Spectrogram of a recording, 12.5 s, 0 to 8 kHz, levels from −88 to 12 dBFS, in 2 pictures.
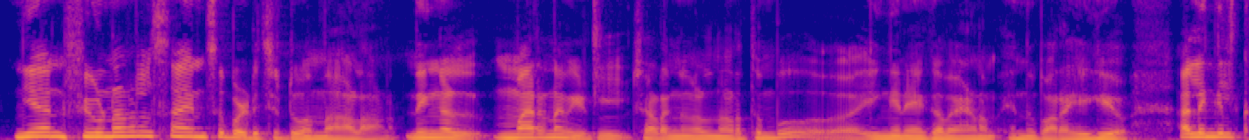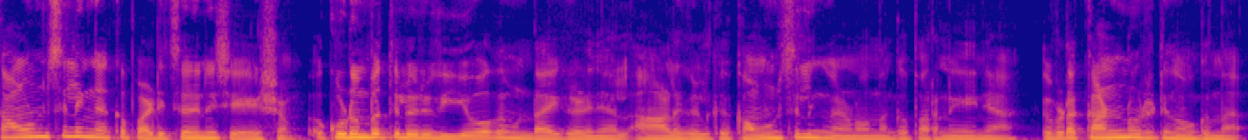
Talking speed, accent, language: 150 wpm, native, Malayalam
